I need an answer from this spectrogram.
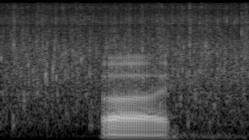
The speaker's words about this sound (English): Yeah, there's a little stream here, a little waterfall. There's it's a, cute. A babbling brook, yeah. I'm going to point my microphone towards it.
